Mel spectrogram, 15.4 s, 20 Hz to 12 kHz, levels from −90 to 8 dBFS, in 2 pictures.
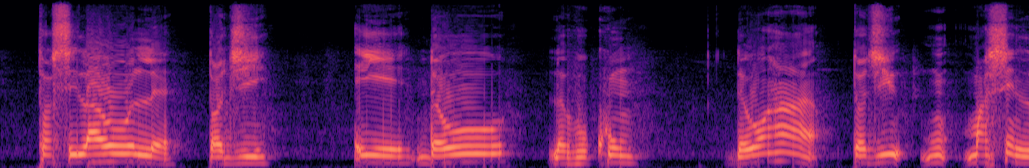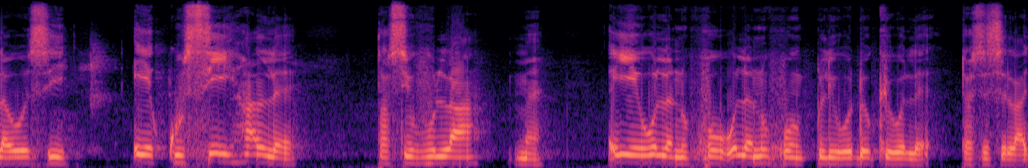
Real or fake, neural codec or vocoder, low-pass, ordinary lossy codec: real; none; 10.8 kHz; Opus, 64 kbps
